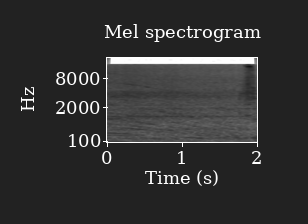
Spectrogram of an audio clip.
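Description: Volkswagen Passat W8 4.0's eight-cylinder engine running with an open cone air filter in place of the stock air filter, its engine and intake note steady with a slight downward drift in pitch.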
